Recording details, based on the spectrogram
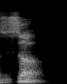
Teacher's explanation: Es parecido al zo del inglés. Un poquito vibrante la S, una S vibrante y un sonido O, como el del español.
